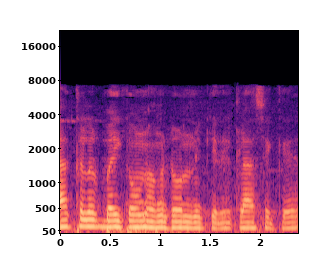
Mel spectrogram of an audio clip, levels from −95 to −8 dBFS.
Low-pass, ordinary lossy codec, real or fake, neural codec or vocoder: 7.2 kHz; AAC, 32 kbps; fake; vocoder, 22.05 kHz, 80 mel bands, Vocos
